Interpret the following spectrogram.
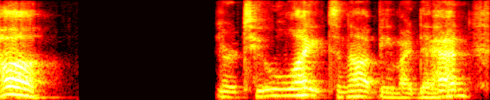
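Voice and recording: This is a put-on character voice, hoarse and middle in pitch. It moves at a fairly slow pace.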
